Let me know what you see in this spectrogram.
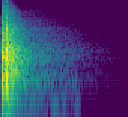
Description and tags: Clap with small reverb
buttchicks, clean, field, recording, reverb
